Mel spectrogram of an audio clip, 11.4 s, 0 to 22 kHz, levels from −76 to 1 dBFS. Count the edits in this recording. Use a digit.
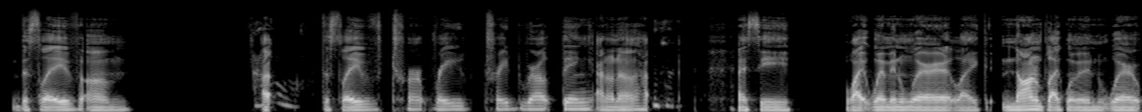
1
